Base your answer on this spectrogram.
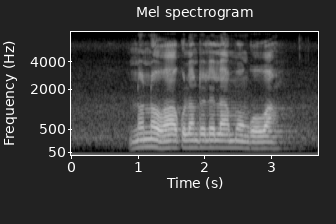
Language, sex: Tsonga, male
